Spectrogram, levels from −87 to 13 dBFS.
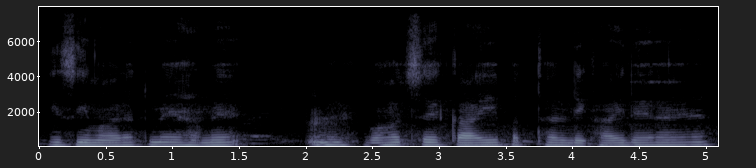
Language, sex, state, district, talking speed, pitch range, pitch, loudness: Hindi, male, Uttar Pradesh, Hamirpur, 140 wpm, 135-145 Hz, 140 Hz, -43 LUFS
